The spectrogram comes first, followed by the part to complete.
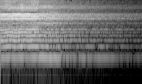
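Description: A male Quran reciter's voice holding one long, steady note in melodic tajweed recitation, drawing out the end of a verse and fading away near the end.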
